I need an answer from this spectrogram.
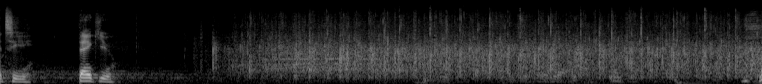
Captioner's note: applause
